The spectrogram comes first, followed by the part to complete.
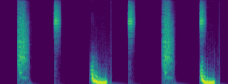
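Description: A sparse drum-machine beat with nothing else playing: two deep kick drums, one about halfway and one at the end, with sharp noisy hits and short high hi-hat ticks between them, and silence between every hit.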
